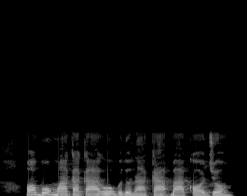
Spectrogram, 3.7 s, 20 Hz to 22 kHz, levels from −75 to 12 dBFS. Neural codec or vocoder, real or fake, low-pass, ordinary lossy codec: none; real; 7.2 kHz; none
